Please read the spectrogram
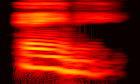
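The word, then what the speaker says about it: enig: But again, in this language, any just means E-N-I-G, G is silent, means in agreement.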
